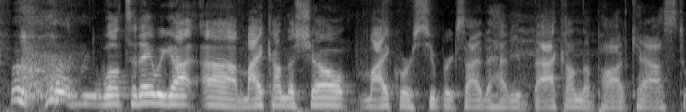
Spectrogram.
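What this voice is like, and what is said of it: Nasal voice. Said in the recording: “I sound nasally... I sound like Squidward from SpongeBob... You sound like a cat that maybe got ran over three times”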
